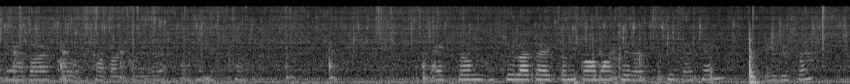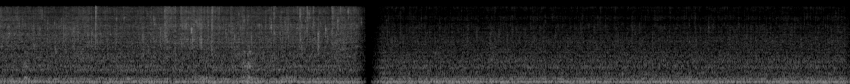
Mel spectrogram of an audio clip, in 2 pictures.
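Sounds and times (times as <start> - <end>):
chicken sizzling in a pan: 0.0 - 12.2.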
